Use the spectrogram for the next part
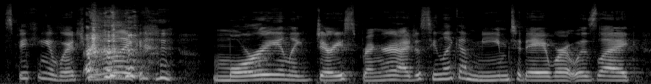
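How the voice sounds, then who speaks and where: A young woman from Canada co-hosting a podcast, reminiscing excitably and laughing in casual chat. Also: medium pitch, moderate pace. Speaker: podcast co-host.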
